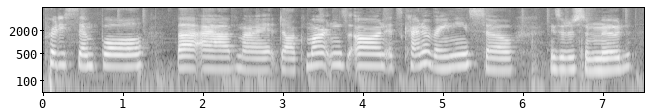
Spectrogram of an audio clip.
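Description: A woman's voice: mid-range voice, takes it slowly, faint music behind. A young woman in her twenties chatting casually to the camera in a small apartment, congested from a cold, bubbly and chatty with casual swearing. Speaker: vlogger. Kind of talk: casual vlog chat to camera. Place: small apartment bedroom, indoors. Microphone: camera in front, close framing.

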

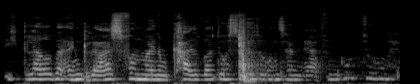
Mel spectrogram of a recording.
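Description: A woman's voice: on the high side, level tone, normal speed, lightly acted. An actress playing a genteel, indignant old lady under suspicion in a 1960s German radio crime drama. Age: older.

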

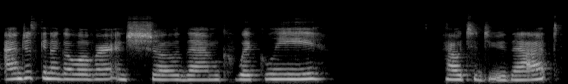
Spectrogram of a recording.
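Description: A woman's voice: fairly high pitch, lo-fi sound. A woman walking viewers through a website in a webinar, chatty and correcting herself often. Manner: chatty, self-correcting, many ums. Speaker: webinar presenter. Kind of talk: screen-share webinar walkthrough.

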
